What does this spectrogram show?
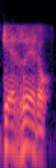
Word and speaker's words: Guerrero: His name was Vicente Guerrero. The word guerrero in Spanish means warrior. Okay. Spell that for me, Roosevelt. His last name, yes. Guerrero. I'm sorry. Guerrero. Okay. Guerrero. Mm-hmm.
